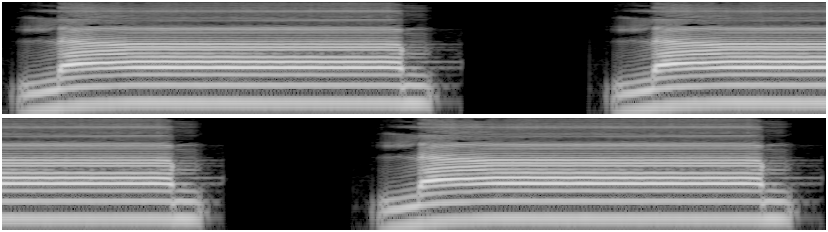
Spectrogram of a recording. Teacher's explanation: زبان کے باریک کنارے کو اوپر والے دانتوں کے مسوڑوں سے لگا کر باریک آواز میں پڑھیں، یعنی لام لام لام.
